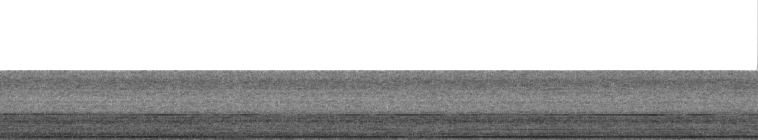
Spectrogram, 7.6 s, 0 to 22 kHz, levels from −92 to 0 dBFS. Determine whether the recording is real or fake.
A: real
